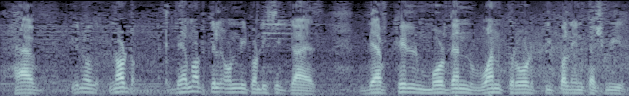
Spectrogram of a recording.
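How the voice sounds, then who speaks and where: A man's voice: on the low side, background noise. A middle-aged man, an army officer, speaking in an impassioned, emphatic interview, pleading and repeating himself.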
